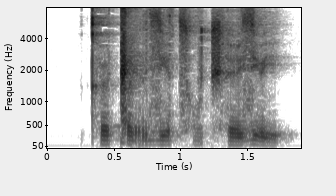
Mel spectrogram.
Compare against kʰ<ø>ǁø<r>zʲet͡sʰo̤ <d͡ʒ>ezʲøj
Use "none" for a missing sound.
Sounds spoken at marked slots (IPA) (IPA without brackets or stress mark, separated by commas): ø, r, t͡ʃʰ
